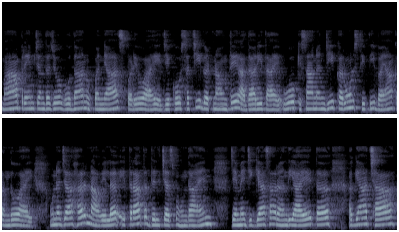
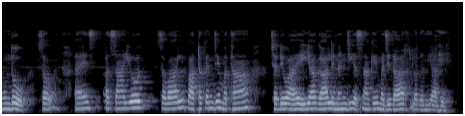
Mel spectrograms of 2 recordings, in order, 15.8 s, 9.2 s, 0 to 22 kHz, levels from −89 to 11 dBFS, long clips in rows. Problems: none marked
